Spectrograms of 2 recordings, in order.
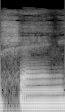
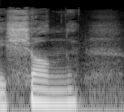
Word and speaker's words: Sheng: He pronounces his name Leo Shang. He says that most Mandarin speakers would actually say Sheng, but he says Shang, and so he says that's how he introduces himself. And so I will say Shang.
